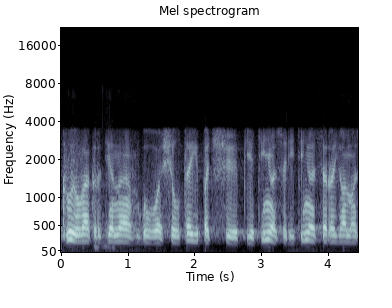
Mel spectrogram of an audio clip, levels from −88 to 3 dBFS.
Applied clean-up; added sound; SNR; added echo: none; none; none; none.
